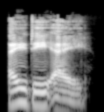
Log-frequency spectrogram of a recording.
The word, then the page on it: ada: British English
